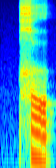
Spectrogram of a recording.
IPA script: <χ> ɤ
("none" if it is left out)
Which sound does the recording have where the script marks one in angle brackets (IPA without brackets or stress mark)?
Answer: χ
